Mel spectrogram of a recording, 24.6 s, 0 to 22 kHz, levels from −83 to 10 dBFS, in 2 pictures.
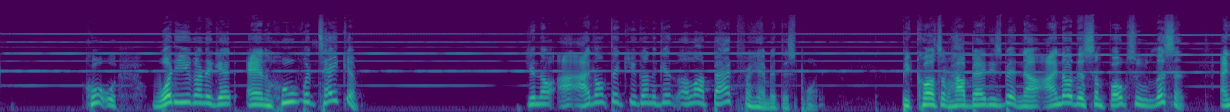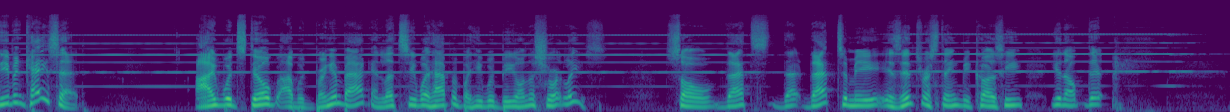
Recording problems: background music; noticeable; throughout; 15 dB below the speech

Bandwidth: 13.5 kHz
